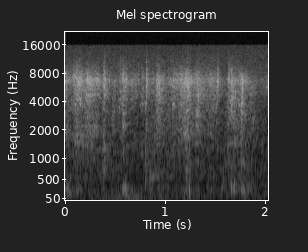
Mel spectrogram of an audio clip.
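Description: Faint, irregular small clicks and creaks of headboard bolts being tightened by hand against wooden headboard struts.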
